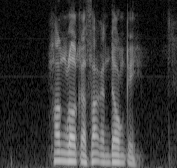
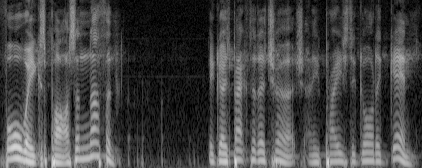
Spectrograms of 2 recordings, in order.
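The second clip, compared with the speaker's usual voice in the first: usual speaking voice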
